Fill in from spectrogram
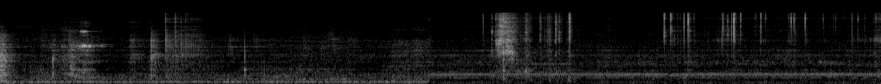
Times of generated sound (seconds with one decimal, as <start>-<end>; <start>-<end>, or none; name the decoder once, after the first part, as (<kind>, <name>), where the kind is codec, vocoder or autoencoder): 0.0-2.9 (codec, SNAC); 3.5-5.0; 5.7-8.8

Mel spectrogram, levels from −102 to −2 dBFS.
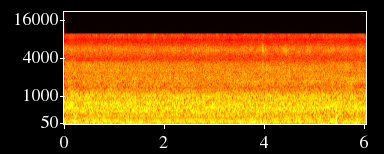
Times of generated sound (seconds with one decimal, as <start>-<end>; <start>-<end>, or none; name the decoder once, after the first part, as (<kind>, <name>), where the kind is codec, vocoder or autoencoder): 0.0-0.5 (codec, SNAC); 5.3-6.0

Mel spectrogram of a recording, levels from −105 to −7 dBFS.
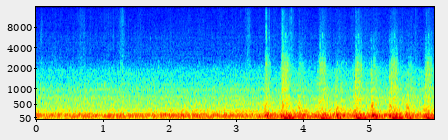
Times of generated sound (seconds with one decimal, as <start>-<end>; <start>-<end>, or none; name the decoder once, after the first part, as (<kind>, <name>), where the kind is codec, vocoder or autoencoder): none

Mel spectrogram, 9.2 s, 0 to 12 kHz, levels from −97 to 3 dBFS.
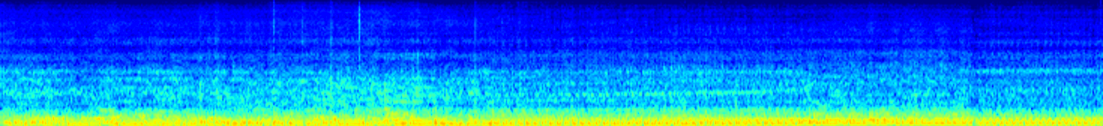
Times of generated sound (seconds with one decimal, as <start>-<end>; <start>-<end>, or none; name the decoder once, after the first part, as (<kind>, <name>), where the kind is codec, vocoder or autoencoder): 0.0-4.1 (codec, SNAC); 6.7-8.0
